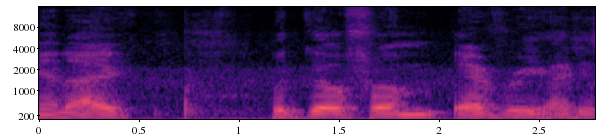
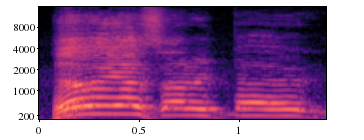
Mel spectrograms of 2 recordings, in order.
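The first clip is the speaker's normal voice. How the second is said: Corey's voice; 12 semitones higher, 8 dB louder than usual. Retold or imitated. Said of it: "He goes".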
